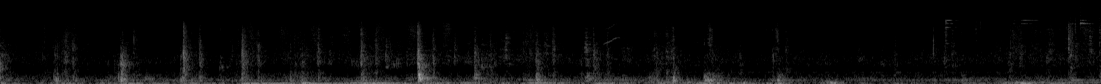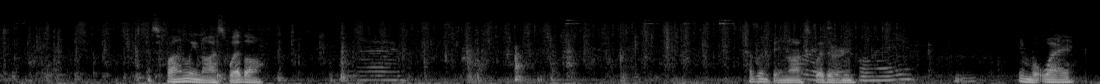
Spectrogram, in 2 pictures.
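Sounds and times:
footsteps on wooden deck: 0:00.0 - 0:11.8.

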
